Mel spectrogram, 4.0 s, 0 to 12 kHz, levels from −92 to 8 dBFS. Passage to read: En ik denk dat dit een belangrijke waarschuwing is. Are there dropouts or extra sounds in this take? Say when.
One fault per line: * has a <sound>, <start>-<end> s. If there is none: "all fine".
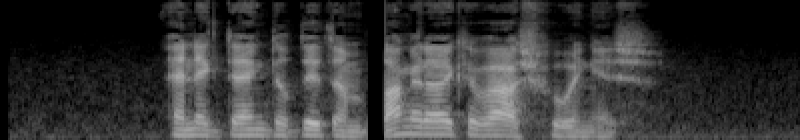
* has a dropout, 1.8-1.9 s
